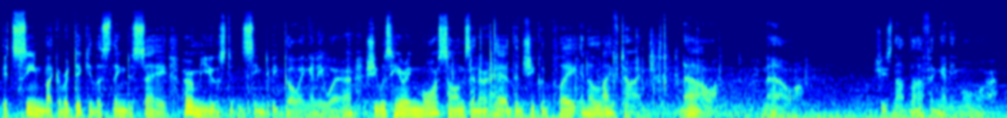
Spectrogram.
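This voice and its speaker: A man playing a brooding narrator of dark game lore, reading with measured, deliberate drama. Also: low-pitched, over music. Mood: brooding, ominous. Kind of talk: dramatic scripted story narration.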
